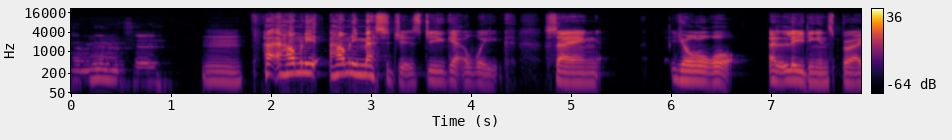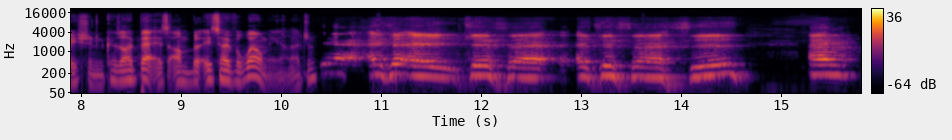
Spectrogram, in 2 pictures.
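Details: Adult male speaker, conversational; typical speech.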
